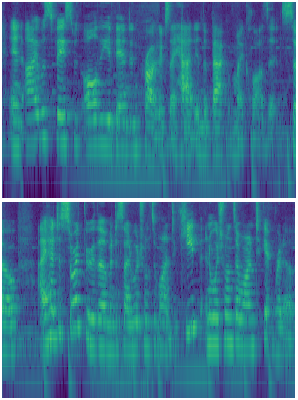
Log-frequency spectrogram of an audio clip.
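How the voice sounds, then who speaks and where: A woman's fairly high voice at a fairly quick pace, over noticeable background noise. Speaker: crafter. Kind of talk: casual talk to camera.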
